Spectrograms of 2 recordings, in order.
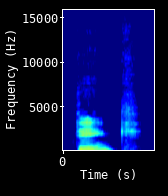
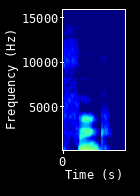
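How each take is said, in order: First: The word begins with a t sound. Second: The word begins with a th sound.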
